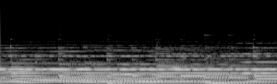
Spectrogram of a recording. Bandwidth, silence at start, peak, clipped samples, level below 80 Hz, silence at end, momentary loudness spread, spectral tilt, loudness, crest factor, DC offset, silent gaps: 4.1 kHz; 0 s; -6 dBFS; under 0.1%; -30 dBFS; 0 s; 1 LU; -12.5 dB/octave; -19 LUFS; 12 dB; under 0.1%; none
